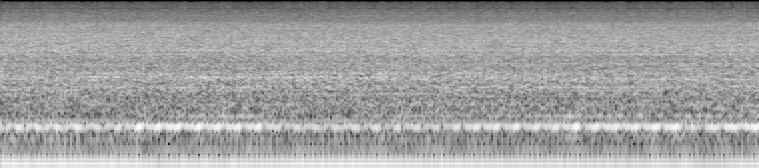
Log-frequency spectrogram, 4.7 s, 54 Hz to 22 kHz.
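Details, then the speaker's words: BMW E36 idling after replacing the water pump, thermostat and housing, coolant refilled while air bleeds out: a smooth, even idle with a steady low hum and no whine, rattle or grind from the pump. Normal idle. "So far so good. I don't hear any crazy noise from the water pump or anything. I don't see any leaks right now."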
